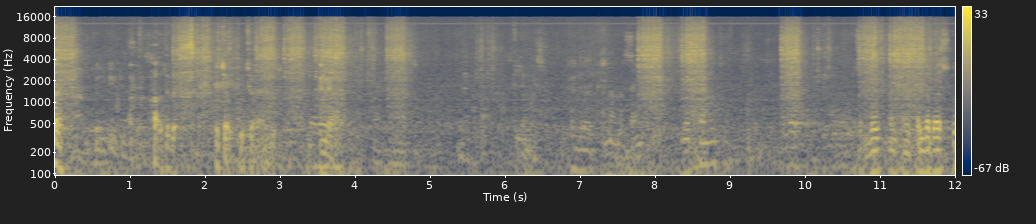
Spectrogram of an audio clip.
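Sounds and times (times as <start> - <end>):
people chattering in hall: 0.0 - 12.0.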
